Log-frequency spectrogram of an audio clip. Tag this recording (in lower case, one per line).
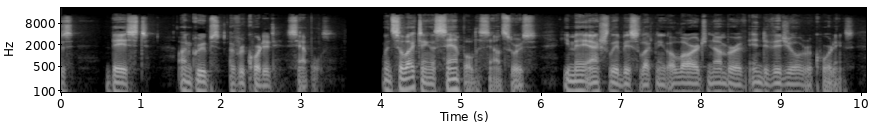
speech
